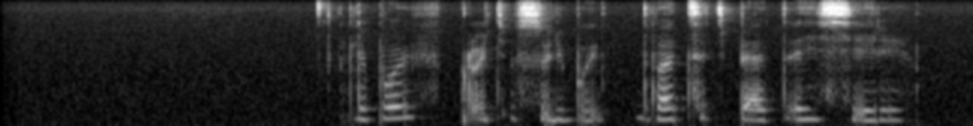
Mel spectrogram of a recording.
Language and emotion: Russian, neutral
